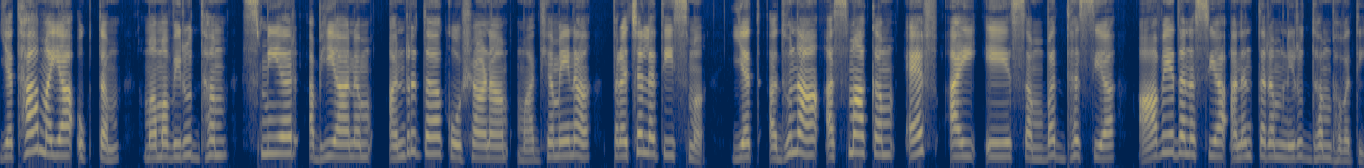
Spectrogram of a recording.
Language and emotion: Sanskrit, neutral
